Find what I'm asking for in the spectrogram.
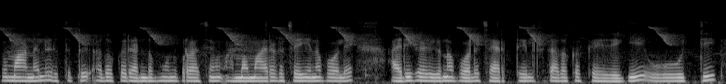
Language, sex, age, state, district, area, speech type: Malayalam, female, 45-60, Kerala, Malappuram, rural, spontaneous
